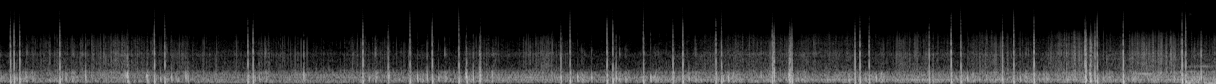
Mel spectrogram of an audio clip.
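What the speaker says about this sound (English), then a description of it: "plus some pyrotechnic displays of a style that we aren't used to seeing at Duxford" Pyrotechnic fireworks go off at an airshow at Duxford. Rapid, irregular sharp cracks and pops ring out over a low continuous rumble and some wind noise. No one speaks.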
